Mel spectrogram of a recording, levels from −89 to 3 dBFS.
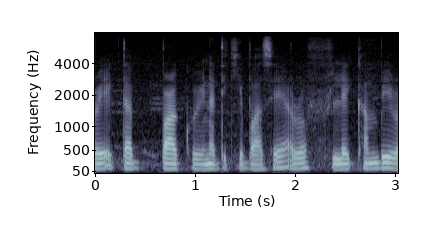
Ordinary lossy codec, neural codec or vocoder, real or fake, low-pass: none; vocoder, 44.1 kHz, 128 mel bands every 512 samples, BigVGAN v2; fake; 7.2 kHz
